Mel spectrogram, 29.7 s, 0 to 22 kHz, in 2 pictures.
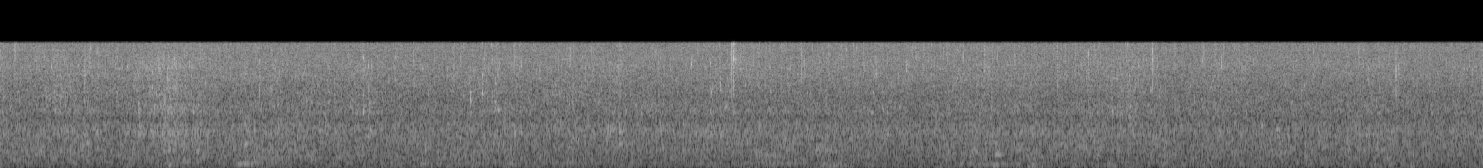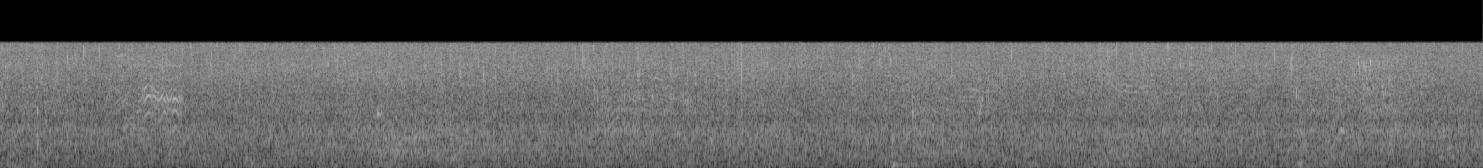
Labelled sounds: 16.2	16.7	killer whale, offshore, call OFF07, 1.8 to 2.2 kHz

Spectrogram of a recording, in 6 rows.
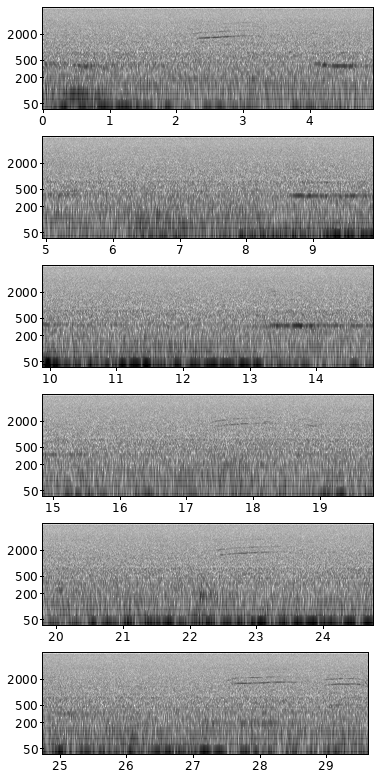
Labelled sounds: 2.3	3.2	humpback whale, 1.5 to 2.4 kHz
17.5	18.0	humpback whale, 1.5 to 1.8 kHz
22.4	23.2	humpback whale, 1.5 to 2.4 kHz
27.6	29.6	humpback whale, 1.3 to 2.2 kHz

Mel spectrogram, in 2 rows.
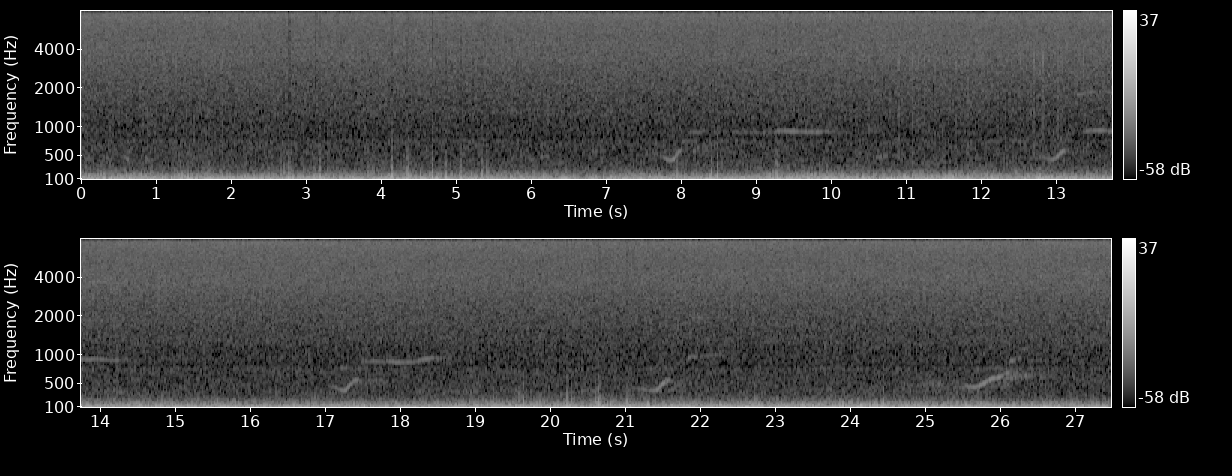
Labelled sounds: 9.3	9.6	humpback whale, 0.86 to 0.96 kHz
13.4	13.8	humpback whale, 0.90 to 0.99 kHz
17.5	18.5	humpback whale, 0.80 to 0.99 kHz

